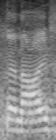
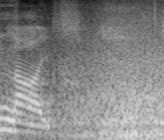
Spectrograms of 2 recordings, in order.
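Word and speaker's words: knife: यानी कि अगर नी लिखा हुआ तो हम उसे किनी नहीं पढ़ रहे, नाइफ लिखा हुआ तो उसे कनाइफ नहीं पढ़ेंगे, क्या पढ़ेंगे, नाइफ।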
